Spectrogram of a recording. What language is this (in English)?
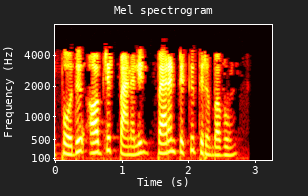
Tamil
